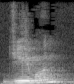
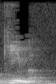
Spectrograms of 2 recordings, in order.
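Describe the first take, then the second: First: The first sound is a soft j. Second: The first sound is a hard g. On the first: The speaker calls it right. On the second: The speaker calls it wrong.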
